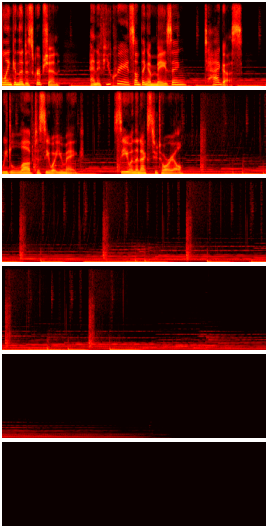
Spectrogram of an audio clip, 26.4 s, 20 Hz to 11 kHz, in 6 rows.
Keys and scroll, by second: 0.0 shift+super+v, 1.2 shift+Return.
